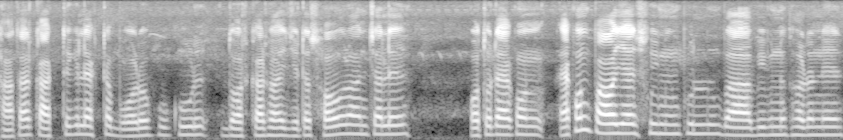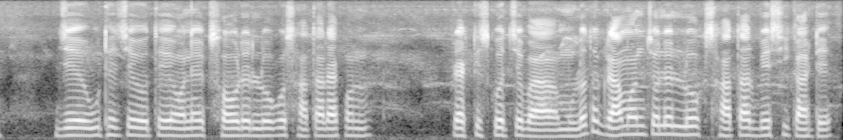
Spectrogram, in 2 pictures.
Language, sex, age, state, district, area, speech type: Bengali, male, 30-45, West Bengal, Darjeeling, urban, spontaneous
